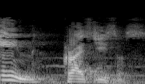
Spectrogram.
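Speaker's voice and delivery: in stressed hard, slow and stretched out.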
